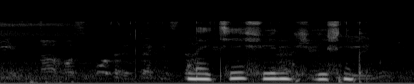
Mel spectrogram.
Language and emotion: Russian, neutral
